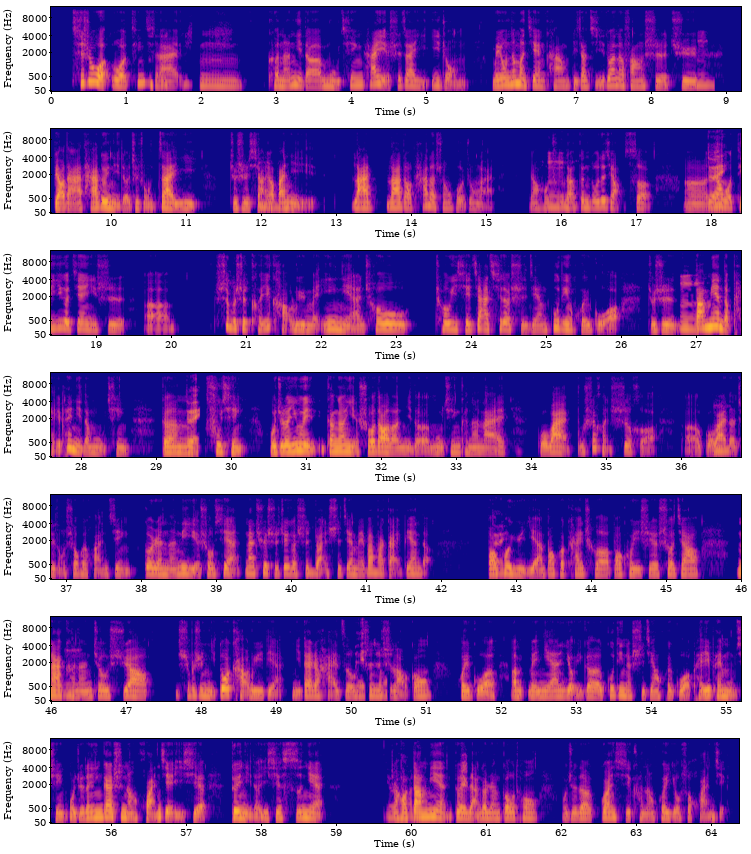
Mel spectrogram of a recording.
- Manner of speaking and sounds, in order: chuckle
- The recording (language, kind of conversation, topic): Chinese, advice, 我该如何处理与父母因生活决定发生的严重争执？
